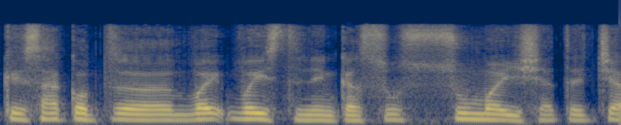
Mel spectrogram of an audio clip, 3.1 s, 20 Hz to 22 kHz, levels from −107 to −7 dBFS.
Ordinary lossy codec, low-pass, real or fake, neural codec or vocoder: AAC, 64 kbps; 10.8 kHz; fake; codec, 16 kHz in and 24 kHz out, 0.9 kbps, LongCat-Audio-Codec, fine tuned four codebook decoder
